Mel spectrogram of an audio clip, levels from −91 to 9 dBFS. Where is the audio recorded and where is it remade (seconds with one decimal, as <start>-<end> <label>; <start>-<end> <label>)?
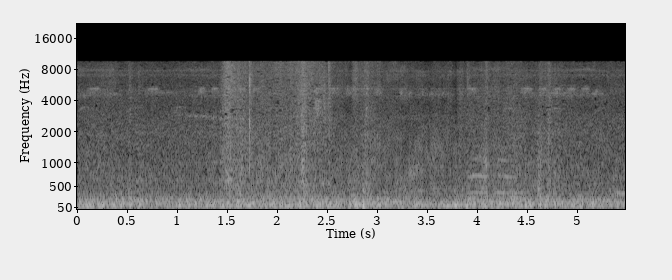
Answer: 0.0-2.6 recorded; 2.6-3.9 remade; 3.9-5.5 recorded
